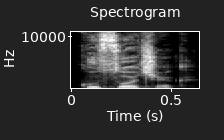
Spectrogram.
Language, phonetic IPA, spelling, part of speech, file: Russian, [kʊˈsot͡ɕɪk], кусочек, noun, Ru-кусочек.ogg
- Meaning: diminutive of кусо́к (kusók): piece, bit, morsel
